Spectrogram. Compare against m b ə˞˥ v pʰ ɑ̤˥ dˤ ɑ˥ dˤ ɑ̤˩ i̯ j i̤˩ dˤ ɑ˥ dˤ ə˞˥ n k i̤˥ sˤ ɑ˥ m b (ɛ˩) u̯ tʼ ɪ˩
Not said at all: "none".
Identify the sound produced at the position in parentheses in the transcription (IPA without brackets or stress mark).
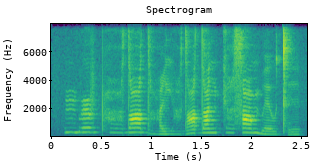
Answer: ɛ˩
